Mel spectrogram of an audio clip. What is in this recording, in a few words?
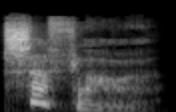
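"safflower", British English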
